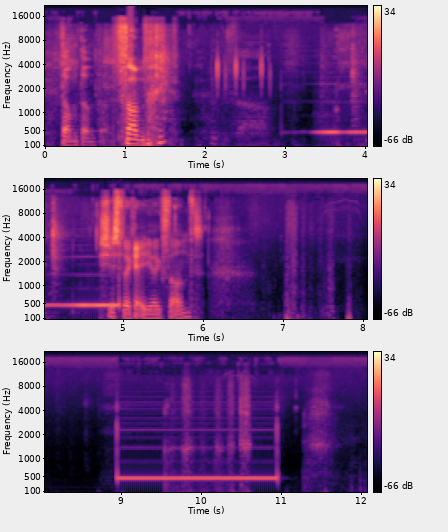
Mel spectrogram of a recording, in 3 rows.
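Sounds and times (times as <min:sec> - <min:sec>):
speech: 0:00.2 - 0:02.2, 0:04.8 - 0:06.4
telephone dial tone through a phone speaker: 0:03.3 - 0:05.0, 0:09.0 - 0:11.0.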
